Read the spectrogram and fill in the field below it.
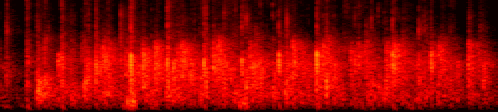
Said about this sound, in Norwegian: Men i hvert fall, gi Mimir en applaus.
